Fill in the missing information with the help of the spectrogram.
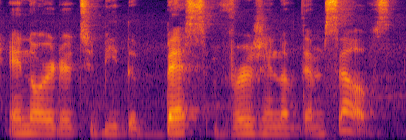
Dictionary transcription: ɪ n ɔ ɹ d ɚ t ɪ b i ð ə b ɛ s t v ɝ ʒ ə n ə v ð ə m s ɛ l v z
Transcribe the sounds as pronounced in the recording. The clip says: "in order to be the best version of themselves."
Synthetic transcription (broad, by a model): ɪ n ɔ ɹ d ɚ t ɪ b i ð ə b ɛ s t v ɝ ʒ ə n ə v ð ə m s ɛ l v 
